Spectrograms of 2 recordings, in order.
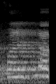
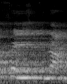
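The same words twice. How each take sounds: First: फेंकना as 'phaink-na', with ai; wrong vowel. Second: फेंकना as 'phenk-na', with e; correct vowel. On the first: Teacher rejects the wrong form, ai-vowel फेंकना. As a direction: widen the first vowel of फेंकना to ai. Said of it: "फेंकना नहीं होगा". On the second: Teacher confirms the right word, e-vowel फेंकना. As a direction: use a plain long e in फेंकना. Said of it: "शब्द होगा फेंकना". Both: Shown as a demonstration.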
